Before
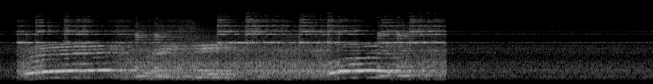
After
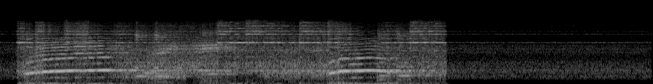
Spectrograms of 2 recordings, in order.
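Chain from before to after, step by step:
0:01.85–0:02.65: high-pass filter 530 Hz 24 dB per octave
0:03.51–0:04.10: high-shelf EQ 2,000 Hz −8 dB
asymmetric clip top −32 dBFS
downsampling to 16,000 Hz

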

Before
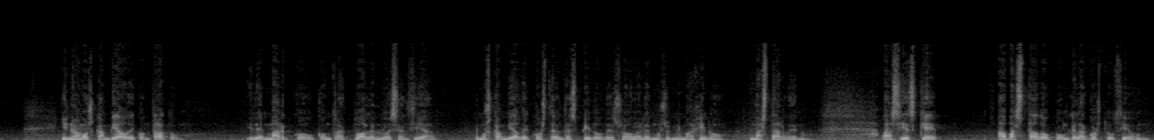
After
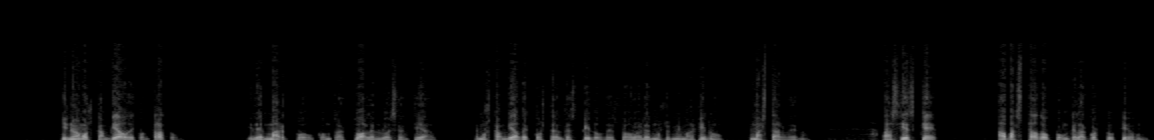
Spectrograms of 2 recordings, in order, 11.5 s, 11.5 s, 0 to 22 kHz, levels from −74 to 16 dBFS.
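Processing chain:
expander for the loud parts 2.5 to 1, over −39 dBFS

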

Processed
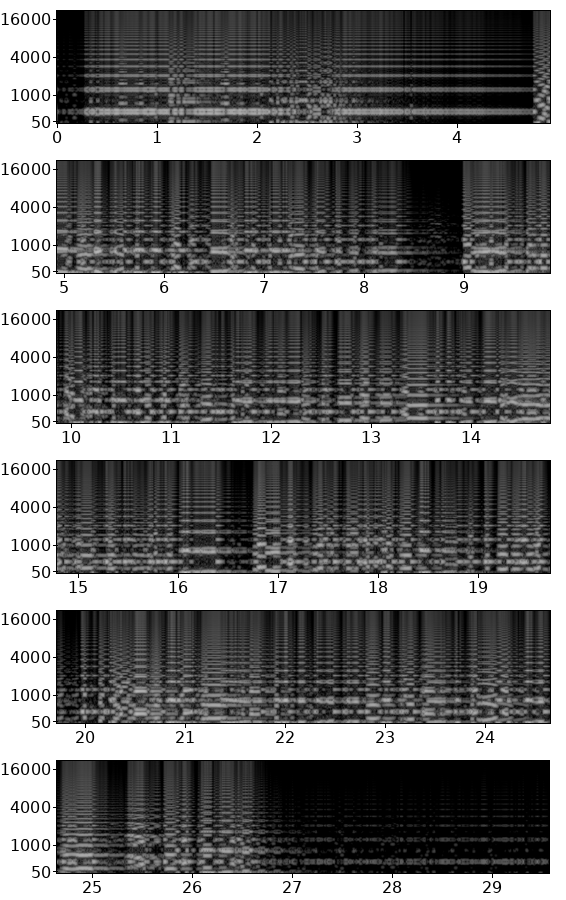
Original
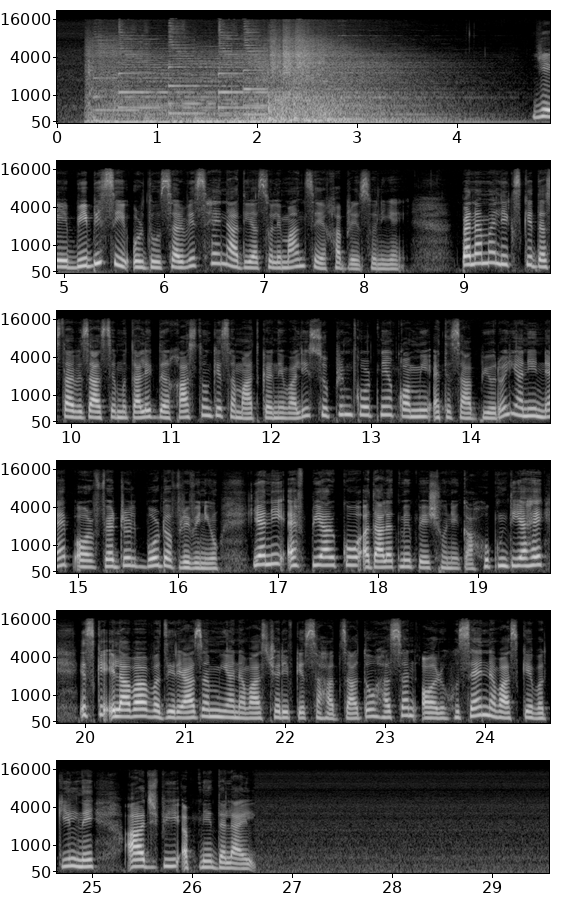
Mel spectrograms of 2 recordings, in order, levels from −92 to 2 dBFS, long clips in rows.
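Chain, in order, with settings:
lower of the sound and its delayed copy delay 2.8 ms
low-pass filter 1,800 Hz 24 dB per octave
comb filter 5.1 ms, depth 56%
downward compressor 3 to 1, threshold −27 dBFS, peak gain reduction 10.5 dB
spectral peaks only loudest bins 2
feedback echo with a high-pass in the loop 156 ms, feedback 41%, high-pass 150 Hz, level −14.5 dB
ring modulator with a square carrier 410 Hz

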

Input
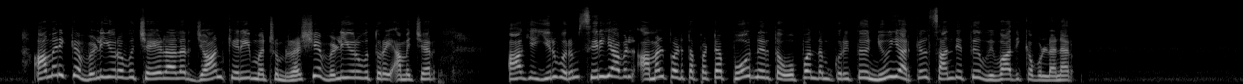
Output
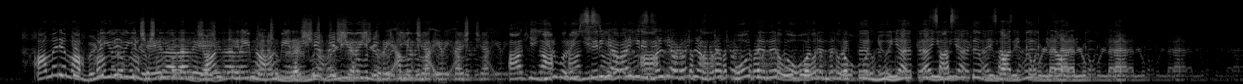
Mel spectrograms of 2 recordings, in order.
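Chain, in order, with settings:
feedback delay that plays each chunk backwards 295 ms, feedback 49%, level −0.5 dB
low-shelf EQ 170 Hz −7 dB
noise that follows the level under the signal 33 dB
in parallel at −3 dB: output level in coarse steps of 12 dB
on the sum: level −5 dB
AC-3 320 kbit/s 48,000 Hz

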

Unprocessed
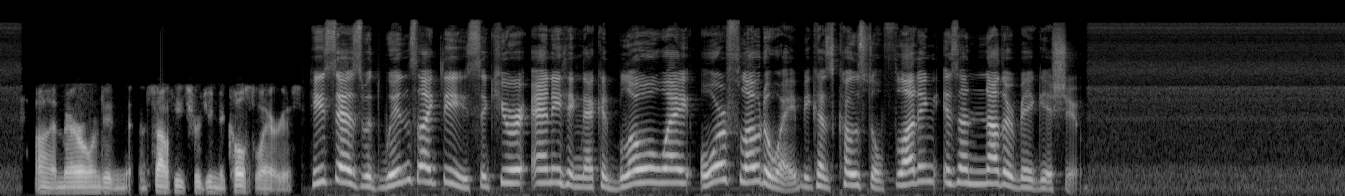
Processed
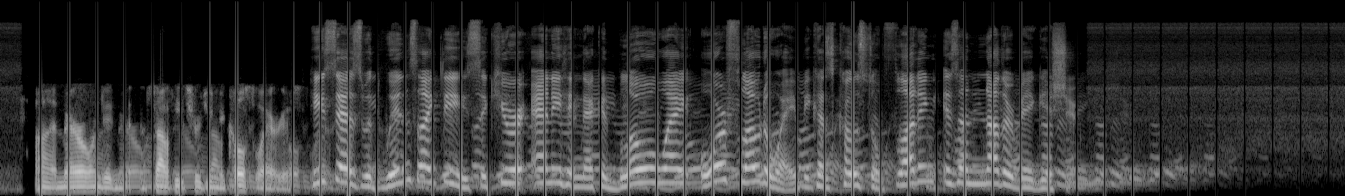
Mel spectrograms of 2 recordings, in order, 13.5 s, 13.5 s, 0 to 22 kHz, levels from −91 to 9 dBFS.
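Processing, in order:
feedback echo with a low-pass in the loop 541 ms, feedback 59%, low-pass 1,100 Hz, level −14 dB
high-pass filter sweep 130 Hz → 1,100 Hz, 0:10.35–0:12.52
regular buffer underruns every 0.28 s, samples 1,024, zero, from 0:00.39

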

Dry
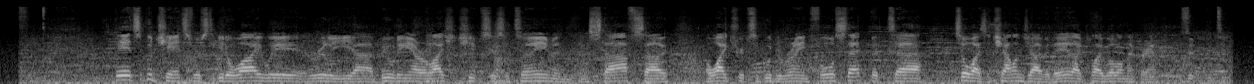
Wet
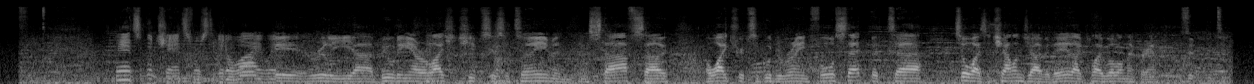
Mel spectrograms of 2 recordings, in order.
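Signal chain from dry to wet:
0:00.91–0:02.76: ring modulation 210 Hz
level −3 dB

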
